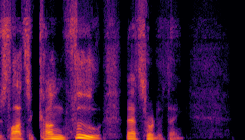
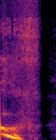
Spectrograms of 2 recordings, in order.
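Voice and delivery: pained oof; 12 semitones higher, 6 dB louder than usual. Acted. Hit by a chair.

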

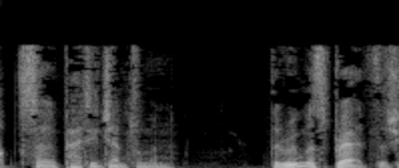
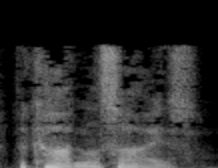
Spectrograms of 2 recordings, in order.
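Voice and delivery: usual speaking voice

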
